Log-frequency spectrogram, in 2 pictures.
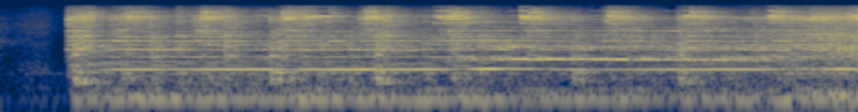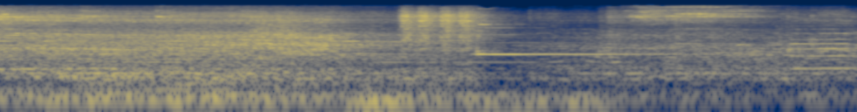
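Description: A film trailer's soundtrack cutting in abruptly: busy street noise mixed with music and long held tones.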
